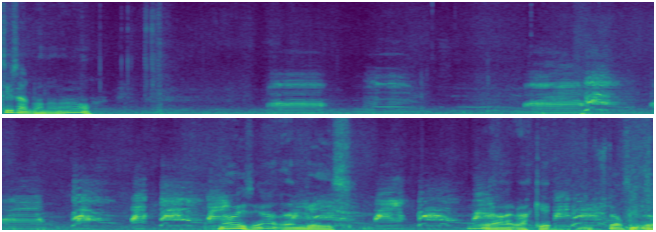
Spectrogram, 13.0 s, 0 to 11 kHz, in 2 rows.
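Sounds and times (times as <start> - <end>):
geese honking: 1.0 - 4.4, 5.1 - 13.0.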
